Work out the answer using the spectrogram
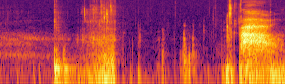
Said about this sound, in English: Let me just take a sip of my delicious Earl Grey tea.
